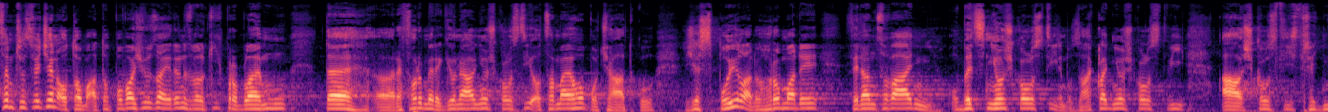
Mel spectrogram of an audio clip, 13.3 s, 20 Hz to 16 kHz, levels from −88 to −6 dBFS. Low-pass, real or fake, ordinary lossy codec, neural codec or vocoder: 14.4 kHz; real; MP3, 64 kbps; none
